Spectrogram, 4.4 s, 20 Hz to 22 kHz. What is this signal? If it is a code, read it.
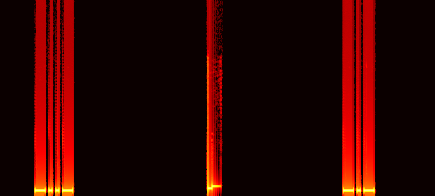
Morse code, heard as a keyed tone, about 36 wpm, 700 Hz. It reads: X K
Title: Single Letters - Phonetic Pronunciation 35wpm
